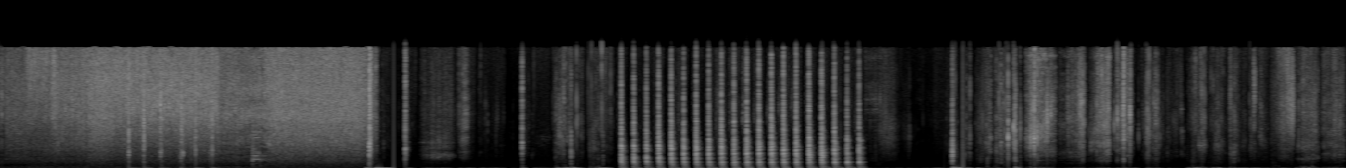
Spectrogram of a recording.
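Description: A beef patty sizzling in a cast-iron skillet, ending in a loud knock. Later comes a fast, even run of knife strokes chopping on a wooden cutting board. Near the end a knife slices and scrapes through the plastic wrapping of a pack of hot dogs.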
